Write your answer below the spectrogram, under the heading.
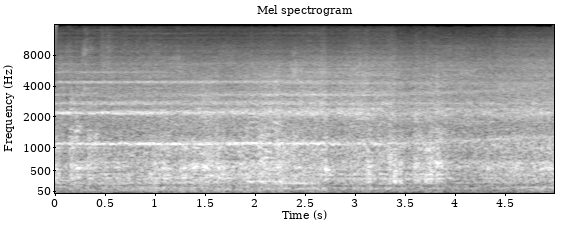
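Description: Queensland Rail electric train moving along the platform: a steady electric whine over the rumble of its wheels. The whine fades about four seconds in.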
